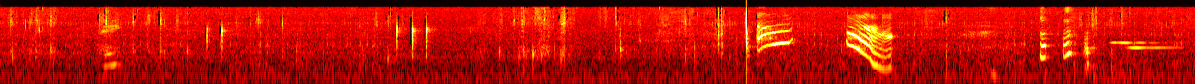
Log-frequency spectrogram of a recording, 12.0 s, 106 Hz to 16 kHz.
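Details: A 5-week-old Maltese puppy gives a squeaky, high yawn that slides downward and ends in soft whines.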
